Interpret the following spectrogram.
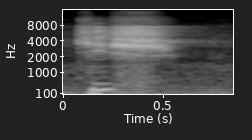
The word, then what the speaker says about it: CISH: ou o ouro eh pode haver uma distinção na pronúncia então é comum Você ouvi falar C referindo-se ao S de Silver das técnicas com prata e quish com as técnicas cromogênicas tá aqui a gente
